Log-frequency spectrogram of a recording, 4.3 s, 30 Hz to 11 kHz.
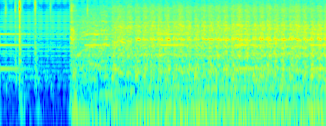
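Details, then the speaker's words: Land Rover Discovery 2, sitting over 3 years with a misfire, on first start. It cranks then catches into a ragged, uneven idle; the owner suspects air still in the fuel line. "That's not good. Probably still air in the fuel line. Come on, wake up."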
